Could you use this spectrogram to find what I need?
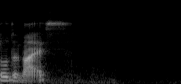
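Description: A woman speaks briefly, close by.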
